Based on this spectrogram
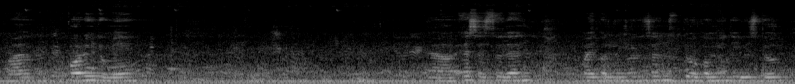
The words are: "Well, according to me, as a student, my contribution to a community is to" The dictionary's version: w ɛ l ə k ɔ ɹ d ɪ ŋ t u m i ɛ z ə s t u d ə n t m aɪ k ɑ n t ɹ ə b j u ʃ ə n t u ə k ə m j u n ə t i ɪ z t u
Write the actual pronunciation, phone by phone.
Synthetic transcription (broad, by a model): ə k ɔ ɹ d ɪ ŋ t u m i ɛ s ə s t u d ə n t m aɪ k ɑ n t ɹ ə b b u s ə n t u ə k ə m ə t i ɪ s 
